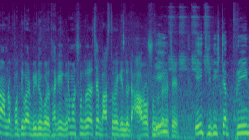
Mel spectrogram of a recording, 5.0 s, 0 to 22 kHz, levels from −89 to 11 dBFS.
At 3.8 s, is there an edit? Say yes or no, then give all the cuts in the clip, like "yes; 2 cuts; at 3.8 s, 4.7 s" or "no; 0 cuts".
no; 1 cut; at 1.3 s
